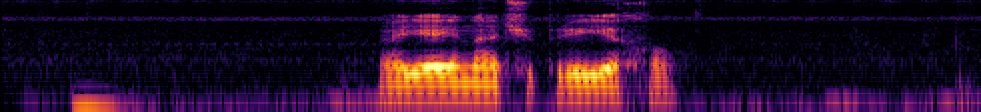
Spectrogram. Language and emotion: Russian, neutral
